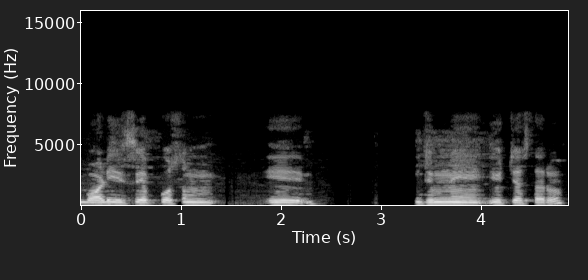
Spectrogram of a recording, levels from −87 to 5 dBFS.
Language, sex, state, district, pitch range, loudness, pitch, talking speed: Telugu, male, Andhra Pradesh, Srikakulam, 135-145 Hz, -14 LUFS, 140 Hz, 100 wpm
